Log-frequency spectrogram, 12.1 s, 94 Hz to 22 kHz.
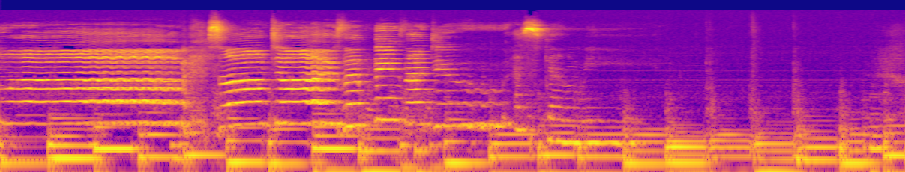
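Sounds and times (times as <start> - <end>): woman singing jazz: 0.0 - 9.0.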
